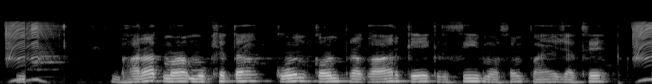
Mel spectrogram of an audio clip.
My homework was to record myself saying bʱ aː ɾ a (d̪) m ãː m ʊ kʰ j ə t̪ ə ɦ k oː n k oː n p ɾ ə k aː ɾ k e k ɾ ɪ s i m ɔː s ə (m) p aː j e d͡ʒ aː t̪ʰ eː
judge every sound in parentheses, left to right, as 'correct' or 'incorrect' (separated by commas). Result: incorrect, correct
